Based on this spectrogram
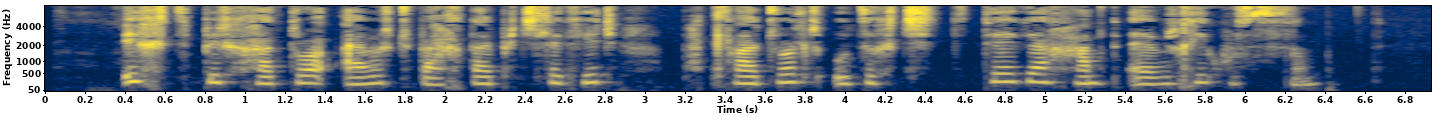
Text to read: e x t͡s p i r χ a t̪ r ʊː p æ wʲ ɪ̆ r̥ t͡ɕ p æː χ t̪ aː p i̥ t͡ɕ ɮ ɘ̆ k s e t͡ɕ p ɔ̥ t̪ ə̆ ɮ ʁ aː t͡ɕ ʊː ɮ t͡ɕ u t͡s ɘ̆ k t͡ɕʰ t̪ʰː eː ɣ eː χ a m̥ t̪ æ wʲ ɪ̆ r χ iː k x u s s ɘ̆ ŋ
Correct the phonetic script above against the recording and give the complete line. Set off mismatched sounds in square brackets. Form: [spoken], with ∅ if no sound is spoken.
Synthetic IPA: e x t͡s p i r χ a t̪ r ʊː [ʔ] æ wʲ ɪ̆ r̥ t͡ɕ p æː χ t̪ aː p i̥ t͡ɕ ɮ ɘ̆ k [x] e t͡ɕ p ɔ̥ t̪ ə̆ ɮ ʁ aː t͡ɕ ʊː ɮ t͡ɕ u t͡s ɘ̆ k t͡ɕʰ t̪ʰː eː ɣ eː χ a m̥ t̪ æ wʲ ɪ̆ r χ iː k x u s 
